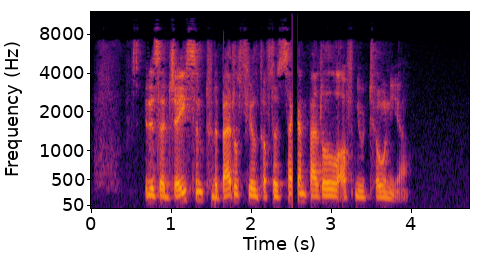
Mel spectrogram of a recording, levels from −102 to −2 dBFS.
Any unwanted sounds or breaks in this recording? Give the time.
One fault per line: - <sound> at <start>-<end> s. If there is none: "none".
- dropout at 2.5-2.6 s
